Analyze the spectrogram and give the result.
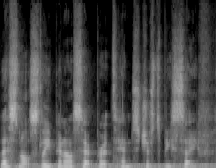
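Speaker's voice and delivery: ordinary delivery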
